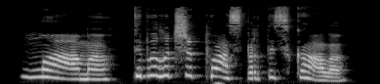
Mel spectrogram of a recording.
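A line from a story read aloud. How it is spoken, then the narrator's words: Groaning. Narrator (Russian): простонала Лидия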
